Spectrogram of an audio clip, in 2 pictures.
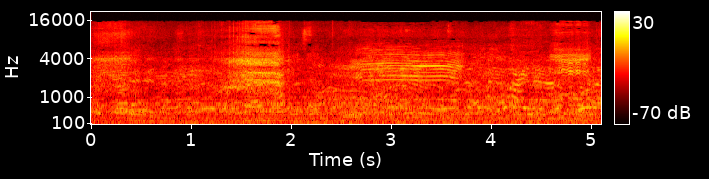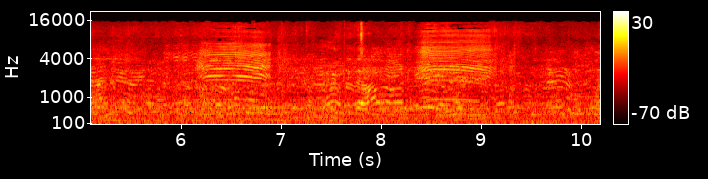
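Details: Rams brought for sale at Pebbair market bleat in several wavering, quavering cries at irregular intervals, each lasting about a second, half-buried under constant crowd chatter and nearby voices of the busy marketplace.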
